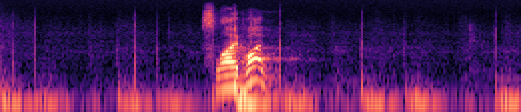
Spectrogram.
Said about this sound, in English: They've got the headphones on. The headphones are amplifying their heartbeat. And the slides are moving one after another for a few seconds each slide. And they're listening to their heartbeat.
